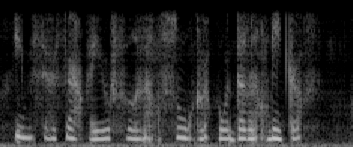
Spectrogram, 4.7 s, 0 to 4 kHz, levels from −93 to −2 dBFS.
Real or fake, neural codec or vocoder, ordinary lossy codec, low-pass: fake; autoencoder, 22.05 kHz, a latent of 192 numbers a frame, VITS, trained on many speakers; none; 3.6 kHz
